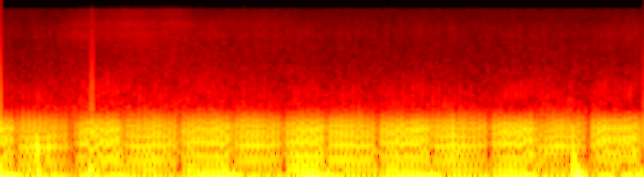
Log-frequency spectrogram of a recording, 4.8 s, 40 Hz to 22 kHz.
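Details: A 10-week-old kitten purrs in a low vibrating drone, alternating inhale and exhale phases about twice a second, with a brief soft click near the start.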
